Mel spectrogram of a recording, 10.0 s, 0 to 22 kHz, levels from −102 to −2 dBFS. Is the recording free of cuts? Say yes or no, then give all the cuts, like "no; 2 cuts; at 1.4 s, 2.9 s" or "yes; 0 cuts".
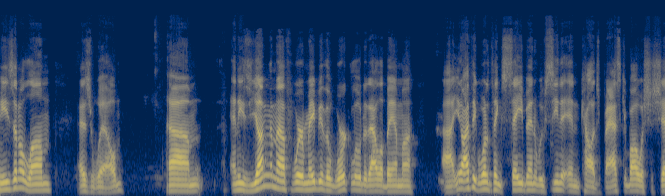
yes; 0 cuts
